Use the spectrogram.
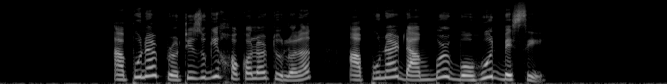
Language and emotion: Assamese, angry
